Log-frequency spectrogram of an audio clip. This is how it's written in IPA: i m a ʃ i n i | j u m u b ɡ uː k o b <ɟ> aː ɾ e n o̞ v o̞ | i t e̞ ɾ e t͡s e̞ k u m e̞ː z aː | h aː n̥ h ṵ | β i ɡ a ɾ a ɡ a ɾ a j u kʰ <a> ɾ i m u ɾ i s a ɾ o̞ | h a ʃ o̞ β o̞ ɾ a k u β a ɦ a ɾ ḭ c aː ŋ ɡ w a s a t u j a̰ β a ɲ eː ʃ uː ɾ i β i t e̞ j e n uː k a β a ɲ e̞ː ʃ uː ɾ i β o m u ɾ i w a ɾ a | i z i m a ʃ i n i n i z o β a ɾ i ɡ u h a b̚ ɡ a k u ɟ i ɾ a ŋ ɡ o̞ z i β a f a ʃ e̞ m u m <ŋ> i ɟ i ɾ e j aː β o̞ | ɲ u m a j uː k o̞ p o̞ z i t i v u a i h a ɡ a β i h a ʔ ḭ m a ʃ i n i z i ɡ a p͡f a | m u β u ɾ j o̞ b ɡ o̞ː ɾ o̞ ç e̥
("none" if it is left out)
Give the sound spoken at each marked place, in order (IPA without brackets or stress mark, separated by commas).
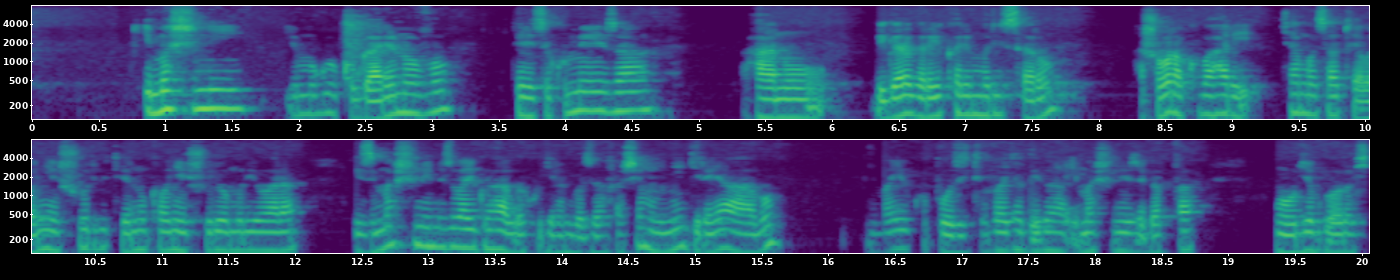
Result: ɡ, a, ɲ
